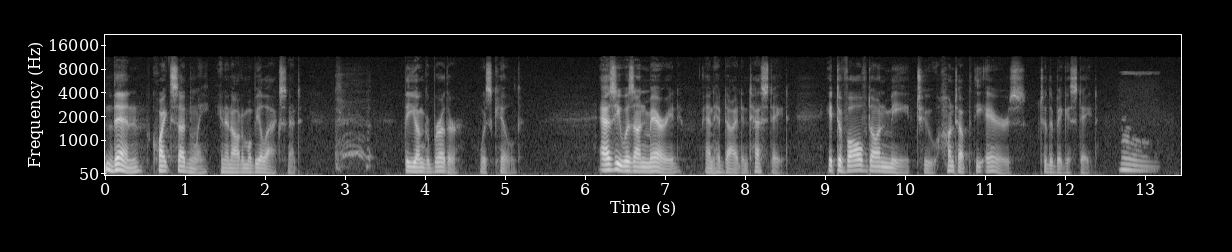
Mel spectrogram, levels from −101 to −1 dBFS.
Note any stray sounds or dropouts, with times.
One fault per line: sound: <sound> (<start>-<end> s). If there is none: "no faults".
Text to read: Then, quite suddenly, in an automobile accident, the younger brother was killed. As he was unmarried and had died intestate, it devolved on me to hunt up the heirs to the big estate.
sound: cough (2.9-3.4 s)
sound: sigh (12.7-13.2 s)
